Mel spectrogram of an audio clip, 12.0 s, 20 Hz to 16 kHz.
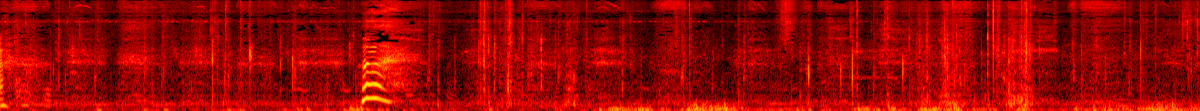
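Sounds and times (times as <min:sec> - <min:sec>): faint footsteps on path: 0:00.0 - 0:12.0.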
